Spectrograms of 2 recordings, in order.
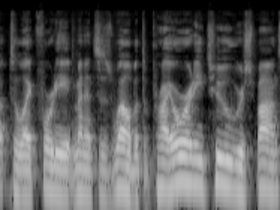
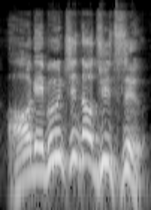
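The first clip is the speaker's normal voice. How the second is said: higher, louder ninja battle cry; anime jutsu call; 11 semitones higher, 8 dB louder than usual. Pretend. Joking about Naruto's kunai, shouting the jutsu name.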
